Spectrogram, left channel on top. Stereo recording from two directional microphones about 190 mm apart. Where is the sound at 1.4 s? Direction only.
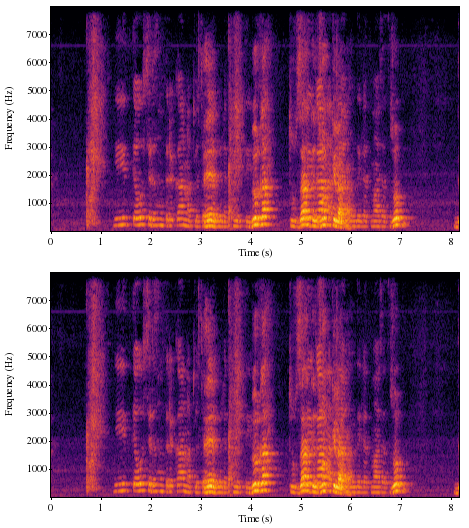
10° right (ahead or behind).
